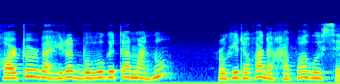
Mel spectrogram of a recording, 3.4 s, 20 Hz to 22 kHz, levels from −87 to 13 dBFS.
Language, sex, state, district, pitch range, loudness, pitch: Assamese, female, Assam, Kamrup Metropolitan, 230-265 Hz, -17 LUFS, 245 Hz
